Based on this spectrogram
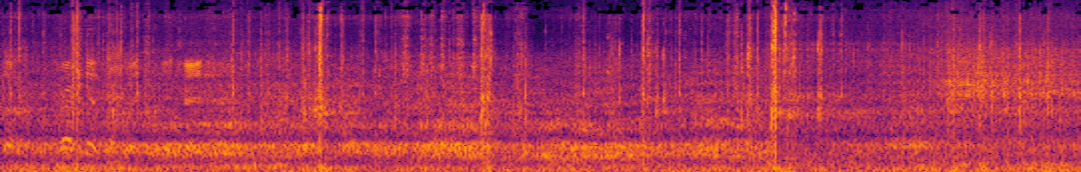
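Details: Kugoo Max Speed electric scooter on sandy off-road terrain, camera on the front stem: constant clattering and sharp knocks with every bump over the riding noise; noise points to the front fork and squeaking shocks.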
